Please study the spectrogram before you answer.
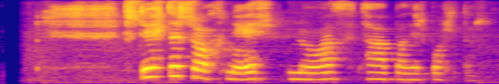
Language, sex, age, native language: Icelandic, female, 8, Icelandic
